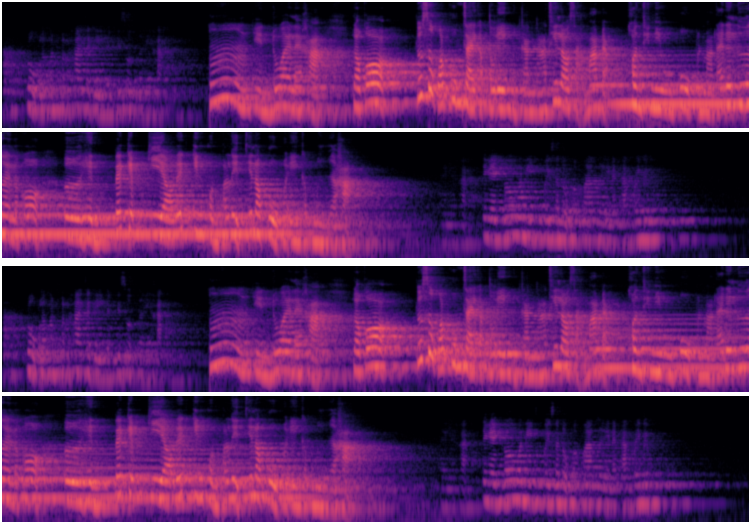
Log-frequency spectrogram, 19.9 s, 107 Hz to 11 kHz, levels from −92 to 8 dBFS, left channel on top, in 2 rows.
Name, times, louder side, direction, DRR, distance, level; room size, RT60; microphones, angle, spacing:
voice 1, 0.3-2.1 15.8-18.6, right 1 dB, 20° right, -1 dB, 1.0 m, -46 dB
voice 2, 2.8-4.3 4.7-5.1 5.5-8.1 8.3-10.5 10.8-14.6, left 1 dB, 10° left, 4 dB, 0.5 m, -28 dB
Organ, 7.8-14.4, left 5 dB, 90° right, 0.9 m, -34 dB
11.0 x 4.1 x 6.2 m, 2.2 s
head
